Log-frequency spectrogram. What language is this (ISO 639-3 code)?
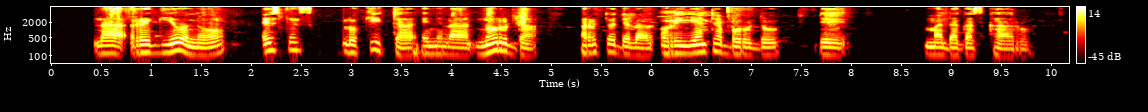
epo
